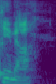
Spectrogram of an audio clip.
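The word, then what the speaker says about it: Westbrook-Ikhine: Nick Westbrook-Akyine, I hope I'm saying it correctly. – I think it's Akina. – It's Akina? Okay.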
